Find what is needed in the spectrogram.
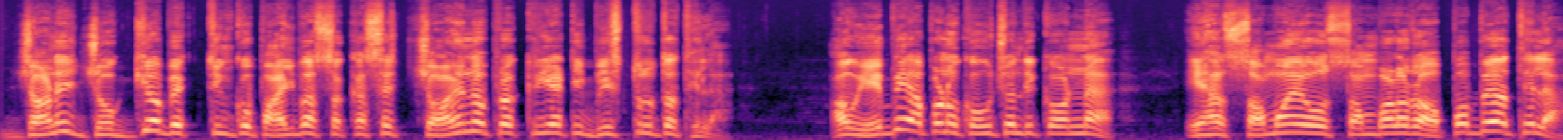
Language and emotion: Odia, angry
